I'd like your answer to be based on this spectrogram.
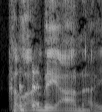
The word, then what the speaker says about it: Columbiana: I imagine it happens in Beaver County and in Columbia. Columbiana County? I'm sorry, I mispronounced that. Columbiana, yes.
